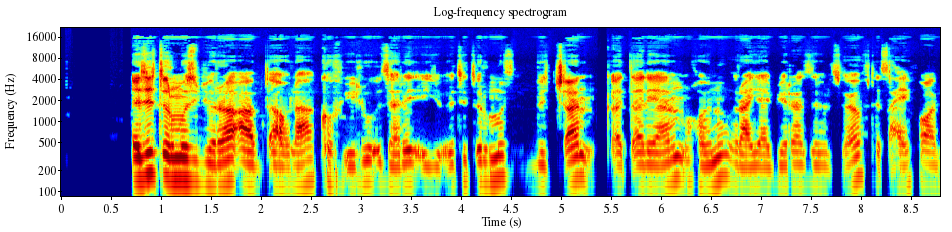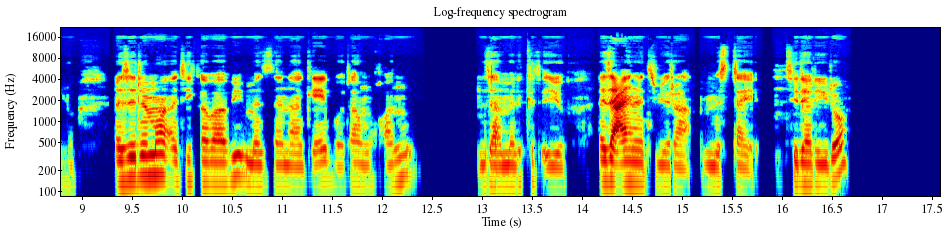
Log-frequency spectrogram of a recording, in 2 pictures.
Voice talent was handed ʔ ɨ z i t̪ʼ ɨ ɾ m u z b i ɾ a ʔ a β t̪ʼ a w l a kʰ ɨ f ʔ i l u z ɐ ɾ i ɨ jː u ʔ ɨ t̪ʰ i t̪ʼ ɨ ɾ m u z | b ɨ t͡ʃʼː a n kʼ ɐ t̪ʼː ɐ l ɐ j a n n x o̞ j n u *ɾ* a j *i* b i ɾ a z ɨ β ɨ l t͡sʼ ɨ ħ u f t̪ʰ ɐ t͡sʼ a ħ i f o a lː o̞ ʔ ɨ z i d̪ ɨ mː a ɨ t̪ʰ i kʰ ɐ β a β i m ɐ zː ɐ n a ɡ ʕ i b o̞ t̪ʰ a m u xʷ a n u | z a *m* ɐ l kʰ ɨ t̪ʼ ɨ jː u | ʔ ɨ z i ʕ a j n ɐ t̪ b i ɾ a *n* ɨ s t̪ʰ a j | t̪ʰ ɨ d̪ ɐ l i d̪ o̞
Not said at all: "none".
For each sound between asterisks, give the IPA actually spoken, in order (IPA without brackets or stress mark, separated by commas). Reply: ɾ, a, m, m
